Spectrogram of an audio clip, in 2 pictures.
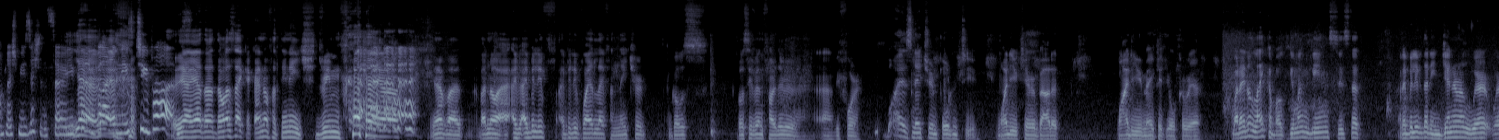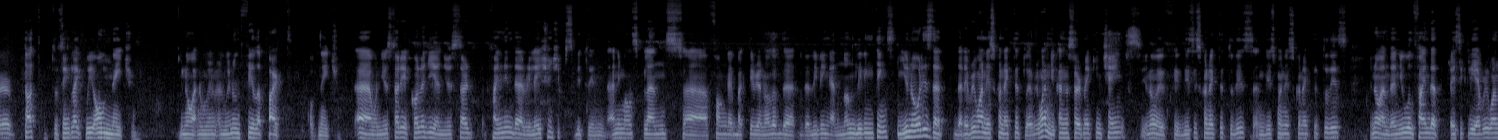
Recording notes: We recorded this episode on the banks of the Tortugeuro river so you will hear the sounds of birds, boats and locals going about their business.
